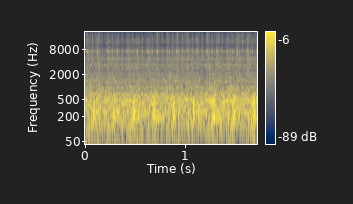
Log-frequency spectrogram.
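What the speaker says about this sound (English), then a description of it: "it's just doing the satin stitching around his wings" An embroidery machine satin-stitching bat-wing earrings runs at a steady, rapid mechanical chatter, close and moderately quiet, with no pauses.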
